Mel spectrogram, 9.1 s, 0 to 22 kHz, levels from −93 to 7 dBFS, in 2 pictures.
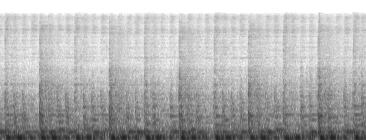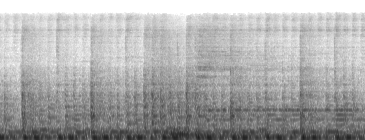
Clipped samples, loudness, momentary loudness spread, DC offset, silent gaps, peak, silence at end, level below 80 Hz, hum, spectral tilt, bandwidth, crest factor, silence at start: under 0.1%; -20 LUFS; 3 LU; under 0.1%; none; -4 dBFS; 0 s; -18 dBFS; none; -8 dB/octave; 11 kHz; 12 dB; 0 s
